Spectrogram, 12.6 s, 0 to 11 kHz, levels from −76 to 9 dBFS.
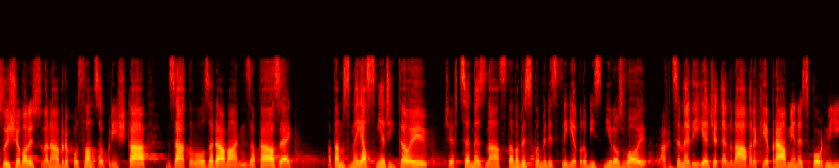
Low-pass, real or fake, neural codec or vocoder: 7.2 kHz; fake; codec, 16 kHz, 0.5 kbps, X-Codec, HuBERT features, trained on balanced general audio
